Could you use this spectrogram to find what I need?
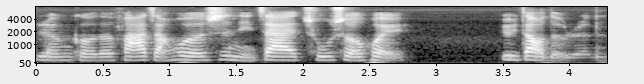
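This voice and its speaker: Medium in pitch, a woman's voice moves at a fairly slow pace. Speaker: podcast co-host. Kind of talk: casual chat.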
